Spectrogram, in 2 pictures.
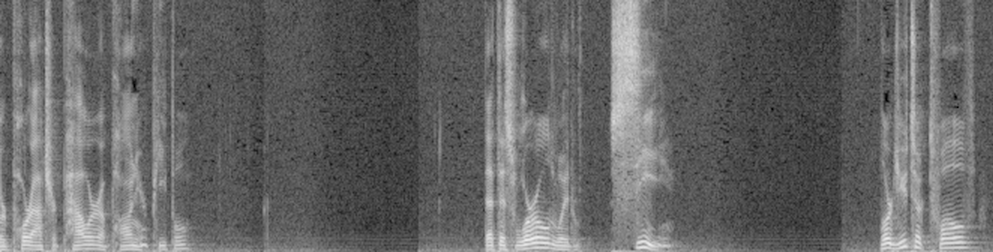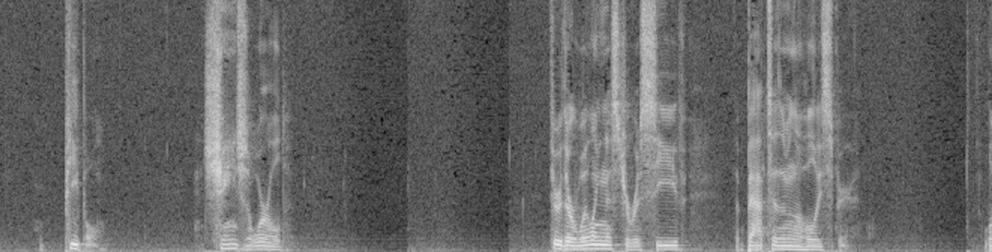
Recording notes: Live from The Summit Church in Dover, OH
